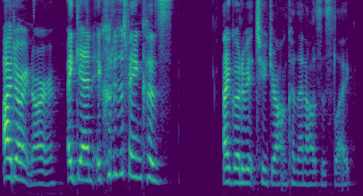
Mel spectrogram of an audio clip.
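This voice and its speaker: A woman's voice: medium pitch, expressive, fairly quick, fairly bright tone. A young woman co-hosts a casual podcast. She tells stories in a loose, rambling way, packed with fillers and offhand swearing. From Australia. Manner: chatty storytelling with lots of fillers and swearing. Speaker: podcast co-host. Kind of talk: casual chat.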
